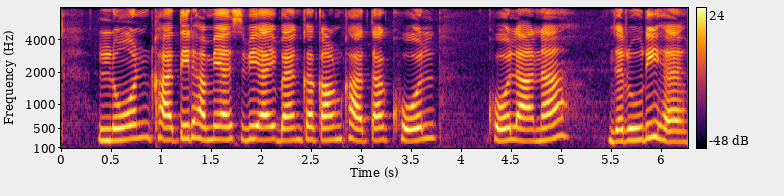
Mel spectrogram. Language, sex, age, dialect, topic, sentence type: Magahi, female, 31-35, Southern, banking, question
